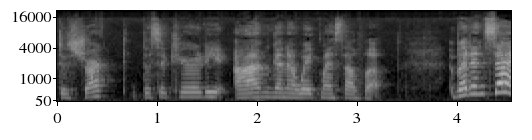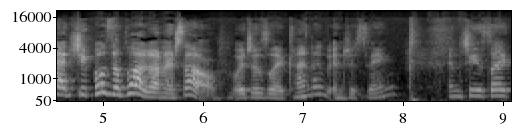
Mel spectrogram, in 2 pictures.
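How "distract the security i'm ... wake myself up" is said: plain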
